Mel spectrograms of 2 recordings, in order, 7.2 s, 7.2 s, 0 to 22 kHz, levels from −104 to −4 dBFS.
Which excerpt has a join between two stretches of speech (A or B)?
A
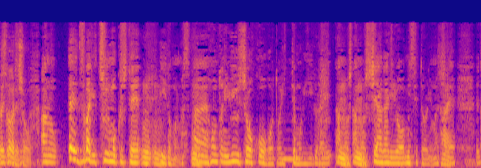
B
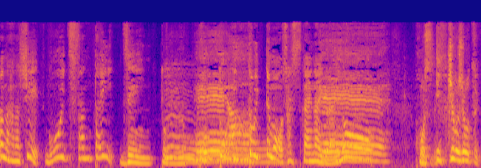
A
